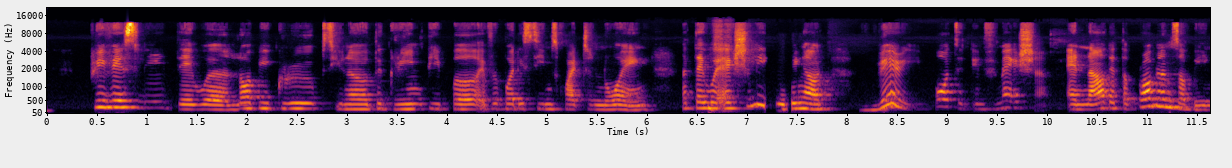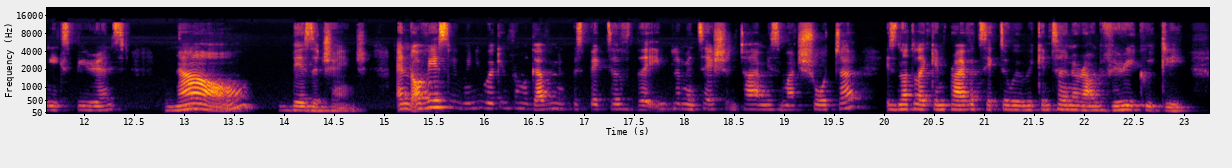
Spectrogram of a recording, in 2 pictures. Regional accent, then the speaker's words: Secunda, Mpumalanga, South Africa; I grew up in Secunda where Cecil is in Mpumalanga

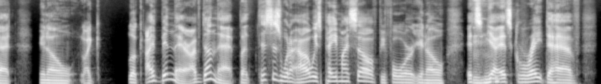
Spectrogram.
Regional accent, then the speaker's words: Florida, United States; Man, I'm from Florida, dude. I wear flip-flops.

